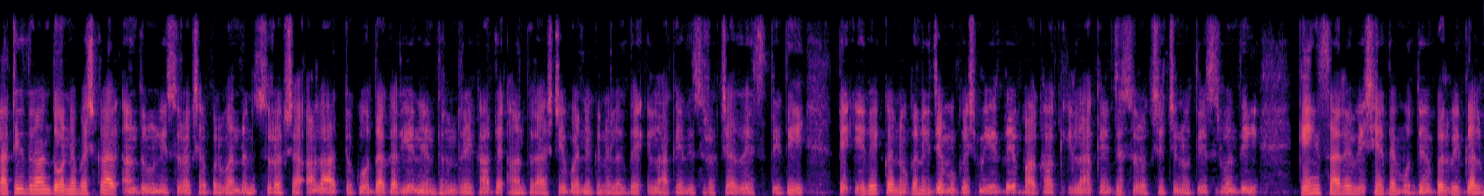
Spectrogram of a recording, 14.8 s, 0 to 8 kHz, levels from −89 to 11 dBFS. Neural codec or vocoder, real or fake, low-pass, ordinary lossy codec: vocoder, 22.05 kHz, 80 mel bands, HiFi-GAN; fake; 7.2 kHz; none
